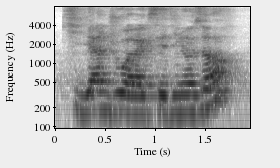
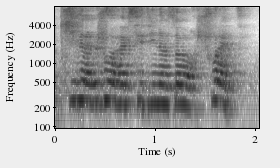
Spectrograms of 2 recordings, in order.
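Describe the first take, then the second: First: Rising question tune on dinosaures; question intonation. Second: Much higher, louder, delighted; super happy exclamation. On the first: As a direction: ask it as a real question. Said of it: "Point d'interrogation". (intonation interrogative montante) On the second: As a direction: exclaim it with joy like Monsieur Exclama. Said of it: "Ce qui est super content ou qui s'exclame". (Monsieur Exclama, très content et enthousiaste) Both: Shown as a demonstration.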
